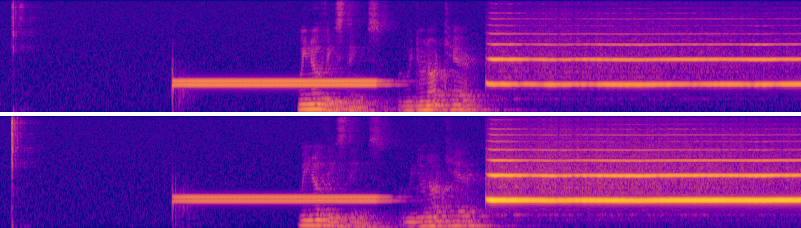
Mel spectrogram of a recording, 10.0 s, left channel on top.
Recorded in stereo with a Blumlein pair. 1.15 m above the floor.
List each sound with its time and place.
0.1 s cutlery clinking: 40° right, 1.3 m
2.1 s an alarm: 20° left, 4.5 m
3.7 s a man speaking: 55° left, 8 m
6.1 s a trumpet: 70° right, 0.8 m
